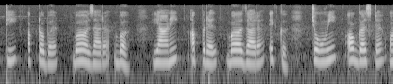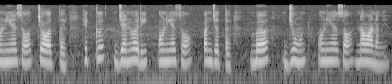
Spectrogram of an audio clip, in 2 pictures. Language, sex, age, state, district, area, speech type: Sindhi, female, 18-30, Maharashtra, Thane, urban, spontaneous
